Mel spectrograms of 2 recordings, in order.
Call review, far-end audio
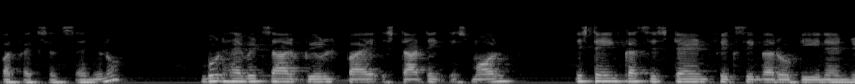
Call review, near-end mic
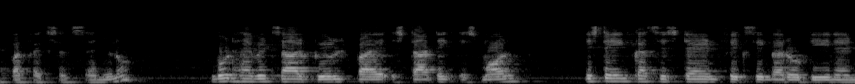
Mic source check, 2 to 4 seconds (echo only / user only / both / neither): echo only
